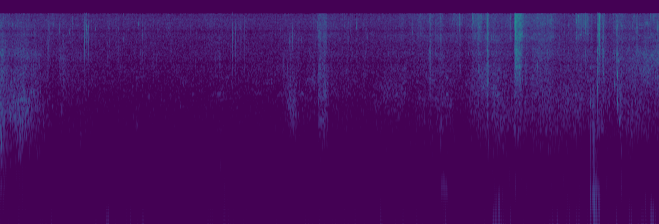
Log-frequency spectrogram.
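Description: Near silence outdoors: a faint low rumble with a few soft, scattered clicks.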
